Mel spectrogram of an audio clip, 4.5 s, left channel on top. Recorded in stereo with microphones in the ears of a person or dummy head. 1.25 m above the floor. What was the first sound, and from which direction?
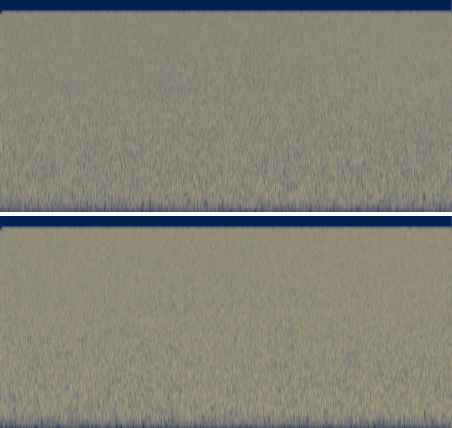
Only background noise.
